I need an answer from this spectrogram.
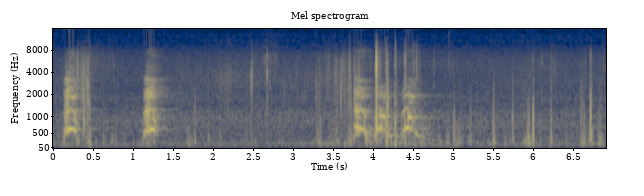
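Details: Cocker spaniel barking in a yard while trying to scare off a white-tailed deer: sharp, harmonic barks at about 0.2 and 1.2 seconds, then a rapid cluster of three or four barks near 4 seconds, with scattered clicks and rustling between.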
